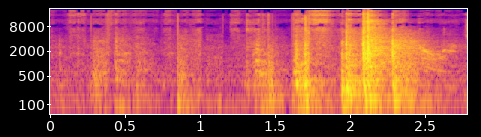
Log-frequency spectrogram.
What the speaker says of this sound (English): that's the sound of the studs making their way through into the firewall.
